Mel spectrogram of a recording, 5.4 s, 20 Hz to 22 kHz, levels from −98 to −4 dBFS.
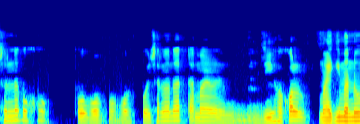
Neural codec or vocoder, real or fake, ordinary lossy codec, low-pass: none; real; none; none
